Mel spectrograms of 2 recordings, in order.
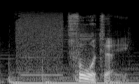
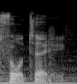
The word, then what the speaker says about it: forte: the hilt forte pronounced forte is an italian adjective meaning loud strong but most people are exposed to that one first usually from music class so the two-syllable pronunciation gets used for both words but since it's one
